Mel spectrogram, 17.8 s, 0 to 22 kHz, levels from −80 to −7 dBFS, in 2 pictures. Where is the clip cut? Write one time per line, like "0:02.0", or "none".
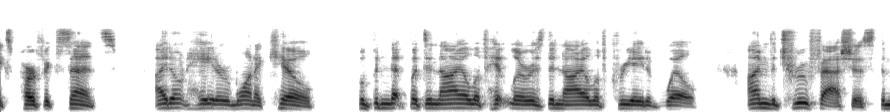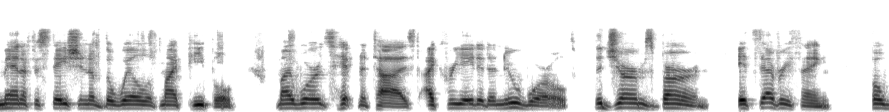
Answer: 0:14.7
